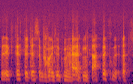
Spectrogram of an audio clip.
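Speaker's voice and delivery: words squeezed out between giggles; trying to talk while still cracking up; laughing through it. Real, not acted. Newsreader explaining the joke, still laughing.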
